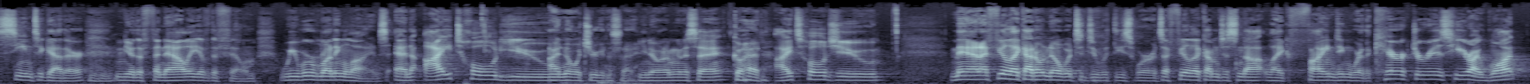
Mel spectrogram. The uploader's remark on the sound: This episode of the Actorsphere Podcast was filmed LIVE FROM THE 2023 CASTING BUFFALO ACTOR EXPO.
